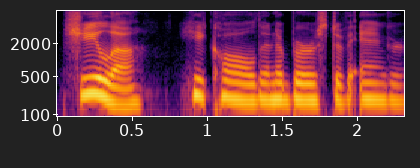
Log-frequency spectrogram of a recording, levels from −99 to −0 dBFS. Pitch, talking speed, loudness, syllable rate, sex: 190 Hz, 205 wpm, -18 LUFS, 5.5 syllables/s, female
